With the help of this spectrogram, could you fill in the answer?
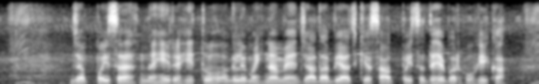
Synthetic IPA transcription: d͡ʒɐb̚pɐɪsanɐɦĩɾɐɦit̪oɐɡlemɐɦinamẽd͡ʒjaːd̪abjaːd͡ʒkesaːt̪̚ʰpɐɪsad̪eɦbɐɾɦoːɦikaː

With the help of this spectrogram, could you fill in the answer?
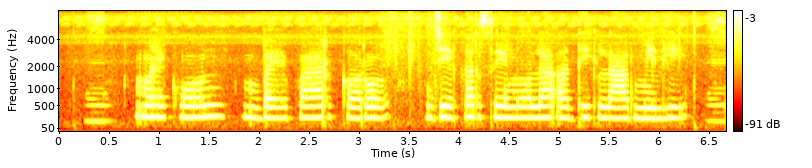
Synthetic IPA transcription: məjkonbɛpaɾkəɾõd͡ʒekəɾsemolaʔəd̪ʱiklabʱmilɦi

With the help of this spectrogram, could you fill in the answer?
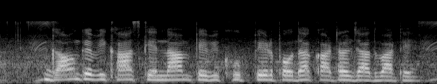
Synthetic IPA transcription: ɡãːõkeʋɪkaːskenaːmpebʱikʰuːb̚peːɽpɔːd̪akaːʈəld͡ʒaːd̪baːʈʰeː

